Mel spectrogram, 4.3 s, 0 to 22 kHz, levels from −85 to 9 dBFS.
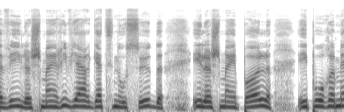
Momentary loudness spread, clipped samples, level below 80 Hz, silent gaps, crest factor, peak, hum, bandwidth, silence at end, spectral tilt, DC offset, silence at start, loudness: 6 LU; under 0.1%; -40 dBFS; none; 14 dB; -6 dBFS; none; 15.5 kHz; 0 s; -6 dB/octave; under 0.1%; 0 s; -20 LUFS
